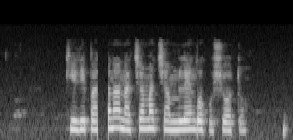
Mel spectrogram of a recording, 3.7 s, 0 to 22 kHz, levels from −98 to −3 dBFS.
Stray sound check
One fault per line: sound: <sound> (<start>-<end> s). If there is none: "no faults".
sound: dropout (1.2-1.4 s)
